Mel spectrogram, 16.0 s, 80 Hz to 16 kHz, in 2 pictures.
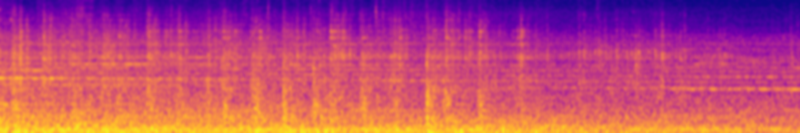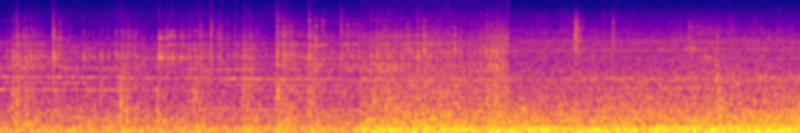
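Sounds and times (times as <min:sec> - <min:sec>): wheels clacking on rails: 0:00.0 - 0:07.3, 0:07.9 - 0:13.2
tram rolling rumble: 0:00.0 - 0:16.0.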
